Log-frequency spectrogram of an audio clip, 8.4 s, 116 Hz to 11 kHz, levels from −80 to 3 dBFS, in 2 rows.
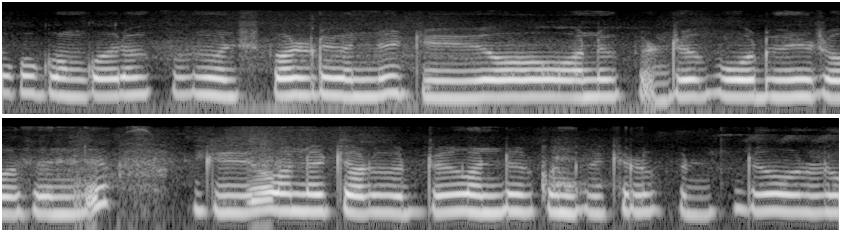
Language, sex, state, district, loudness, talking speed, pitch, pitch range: Telugu, female, Telangana, Nalgonda, -14 LUFS, 145 wpm, 240 Hz, 235-255 Hz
